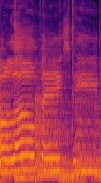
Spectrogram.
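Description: Male vocalist singing a held, wavering wordless note that ends about halfway through, over grand piano accompaniment that carries on after the voice stops.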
